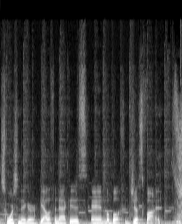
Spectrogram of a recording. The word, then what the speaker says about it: Schwarzenegger: Arnold is from Austria, so I would say his name should not be Schwarzenegger, it should be Schwarzenegger.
